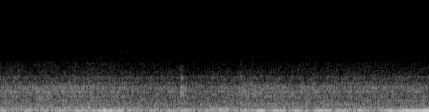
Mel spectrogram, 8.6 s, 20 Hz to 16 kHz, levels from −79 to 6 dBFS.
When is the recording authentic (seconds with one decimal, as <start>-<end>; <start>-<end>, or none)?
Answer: 2.0-4.0; 7.6-8.2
